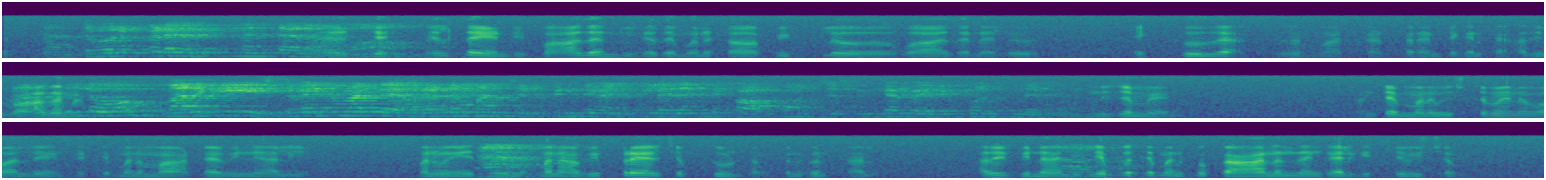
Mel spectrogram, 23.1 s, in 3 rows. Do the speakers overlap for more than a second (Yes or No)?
No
